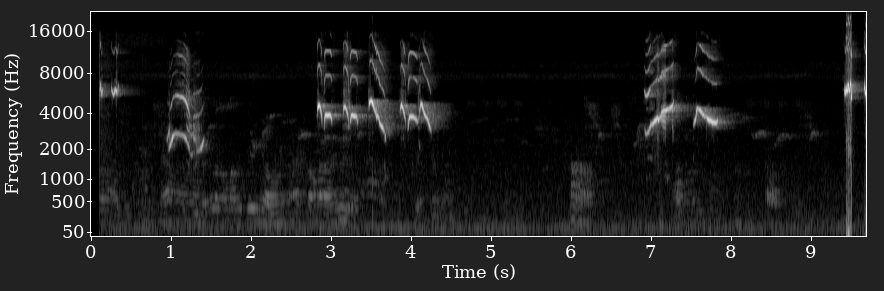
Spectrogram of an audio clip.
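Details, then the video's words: Oriental magpie-robin (kacer), a caged bird, in Kebumen, Central Java, singing to prompt silent or reluctant birds to sing: short bursts of rich whistled phrases with sharp slurred and looping notes, separated by pauses, faint low murmurs beneath. "SUARA KACER NGEPLONG untuk terapi kacer bisu, malas bunyi, langsung respon dan gacor"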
